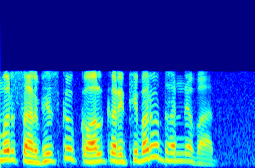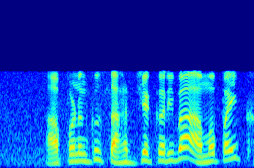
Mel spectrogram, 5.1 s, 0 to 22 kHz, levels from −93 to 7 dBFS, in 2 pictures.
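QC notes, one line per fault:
Nothing to log here, just the room's own background noise, the talker shifting position around 1.5 s, and the narrowband call path leaving nothing above 4 kHz, all as expected.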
